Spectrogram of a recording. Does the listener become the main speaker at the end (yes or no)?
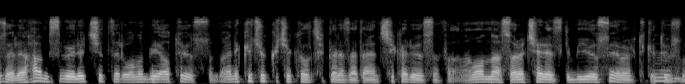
yes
